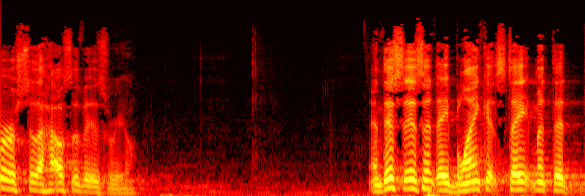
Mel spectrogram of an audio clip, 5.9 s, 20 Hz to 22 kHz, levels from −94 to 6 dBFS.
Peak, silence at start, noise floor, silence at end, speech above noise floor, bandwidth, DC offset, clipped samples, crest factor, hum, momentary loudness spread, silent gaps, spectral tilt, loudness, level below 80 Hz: 0 dBFS; 0 s; -55 dBFS; 0 s; 36 dB; 13.5 kHz; under 0.1%; under 0.1%; 20 dB; none; 12 LU; none; -4.5 dB/octave; -18 LUFS; -46 dBFS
